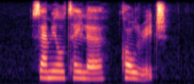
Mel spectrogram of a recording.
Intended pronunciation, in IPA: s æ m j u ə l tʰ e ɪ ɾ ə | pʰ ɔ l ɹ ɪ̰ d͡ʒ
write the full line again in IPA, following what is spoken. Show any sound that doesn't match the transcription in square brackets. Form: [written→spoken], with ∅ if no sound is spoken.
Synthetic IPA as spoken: s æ m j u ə l tʰ e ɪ [ɾ→l] ə | [pʰ→kʰ] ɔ l ɹ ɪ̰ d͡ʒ

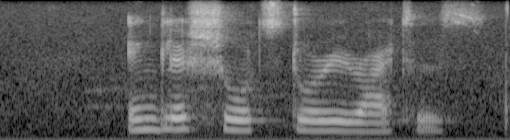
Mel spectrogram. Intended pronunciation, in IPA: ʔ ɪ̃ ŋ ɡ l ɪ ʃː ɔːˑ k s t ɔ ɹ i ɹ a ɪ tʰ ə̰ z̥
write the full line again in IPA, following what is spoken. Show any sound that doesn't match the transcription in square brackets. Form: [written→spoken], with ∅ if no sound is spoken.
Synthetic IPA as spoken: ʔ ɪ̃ ŋ ɡ l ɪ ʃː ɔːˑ [k→t] s t ɔ ɹ i ɹ a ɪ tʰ ə̰ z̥

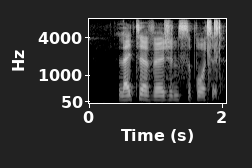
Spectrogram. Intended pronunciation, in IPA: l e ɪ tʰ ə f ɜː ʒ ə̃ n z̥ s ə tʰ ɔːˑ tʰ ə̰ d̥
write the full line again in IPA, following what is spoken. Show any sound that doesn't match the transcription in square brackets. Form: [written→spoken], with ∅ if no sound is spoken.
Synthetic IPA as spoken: l e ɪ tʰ ə [f→v] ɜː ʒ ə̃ n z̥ s ə [tʰ→pʰ] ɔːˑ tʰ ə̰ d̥

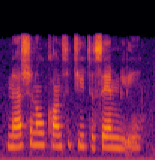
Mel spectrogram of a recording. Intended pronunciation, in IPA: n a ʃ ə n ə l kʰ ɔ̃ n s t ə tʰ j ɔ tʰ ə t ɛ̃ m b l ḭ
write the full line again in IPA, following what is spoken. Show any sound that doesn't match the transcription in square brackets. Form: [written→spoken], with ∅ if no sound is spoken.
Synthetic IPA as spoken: n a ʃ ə n ə l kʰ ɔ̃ n s t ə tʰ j [ɔ→u] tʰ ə [t→s] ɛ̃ m b l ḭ

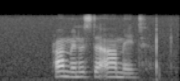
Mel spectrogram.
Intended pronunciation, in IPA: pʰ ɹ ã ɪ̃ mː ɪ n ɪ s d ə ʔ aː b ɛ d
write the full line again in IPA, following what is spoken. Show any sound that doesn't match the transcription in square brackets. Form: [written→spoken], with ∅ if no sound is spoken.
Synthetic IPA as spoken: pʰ ɹ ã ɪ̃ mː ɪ n ɪ s [d→t] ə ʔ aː [b→m] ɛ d

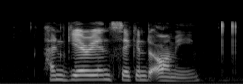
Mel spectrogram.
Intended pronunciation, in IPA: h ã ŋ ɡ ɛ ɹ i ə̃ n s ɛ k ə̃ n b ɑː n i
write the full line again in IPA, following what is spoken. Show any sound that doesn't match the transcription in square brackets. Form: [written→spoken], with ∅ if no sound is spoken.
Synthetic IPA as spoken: h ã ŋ ɡ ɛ ɹ i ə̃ n s ɛ k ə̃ n [b→d] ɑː [n→m] i

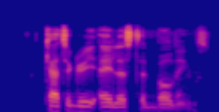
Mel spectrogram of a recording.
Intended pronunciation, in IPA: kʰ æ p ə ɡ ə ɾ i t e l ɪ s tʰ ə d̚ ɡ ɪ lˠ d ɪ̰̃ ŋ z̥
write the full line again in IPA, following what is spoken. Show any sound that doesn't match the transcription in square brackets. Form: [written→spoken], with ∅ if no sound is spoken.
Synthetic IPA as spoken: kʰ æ [p→t] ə ɡ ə [ɾ→ɹ] i [t→ʔ] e l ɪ s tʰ ə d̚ [ɡ→b] ɪ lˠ d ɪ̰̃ ŋ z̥

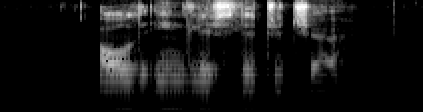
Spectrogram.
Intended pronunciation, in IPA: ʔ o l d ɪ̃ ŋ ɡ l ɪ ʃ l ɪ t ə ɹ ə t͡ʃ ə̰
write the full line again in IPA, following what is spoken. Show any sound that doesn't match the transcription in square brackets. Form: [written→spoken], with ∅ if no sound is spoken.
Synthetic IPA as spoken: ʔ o l d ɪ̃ ŋ ɡ l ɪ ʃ l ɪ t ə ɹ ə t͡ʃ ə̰

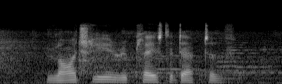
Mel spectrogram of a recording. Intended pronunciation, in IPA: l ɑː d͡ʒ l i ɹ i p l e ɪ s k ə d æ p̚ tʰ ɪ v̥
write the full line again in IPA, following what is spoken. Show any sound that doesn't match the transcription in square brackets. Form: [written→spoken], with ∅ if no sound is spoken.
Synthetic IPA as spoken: l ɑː d͡ʒ l i ɹ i [p→pʰ] l e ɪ s [k→t] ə d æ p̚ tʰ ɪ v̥

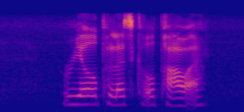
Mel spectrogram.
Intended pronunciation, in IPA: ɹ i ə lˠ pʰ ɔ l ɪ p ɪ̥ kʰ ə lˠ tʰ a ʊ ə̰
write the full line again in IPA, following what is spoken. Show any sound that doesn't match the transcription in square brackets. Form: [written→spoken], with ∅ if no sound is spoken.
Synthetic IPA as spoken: ɹ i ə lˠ pʰ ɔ l ɪ [p→t] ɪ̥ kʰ ə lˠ [tʰ→pʰ] a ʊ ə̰

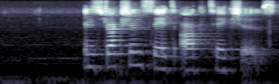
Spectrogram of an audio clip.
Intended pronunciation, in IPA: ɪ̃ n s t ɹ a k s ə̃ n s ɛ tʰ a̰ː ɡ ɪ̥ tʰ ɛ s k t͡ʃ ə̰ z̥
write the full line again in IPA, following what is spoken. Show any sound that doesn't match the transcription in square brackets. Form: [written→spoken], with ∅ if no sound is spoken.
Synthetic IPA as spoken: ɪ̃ n s t ɹ a k [s→ʃ] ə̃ n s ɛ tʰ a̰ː [ɡ→k] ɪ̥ tʰ ɛ [s→∅] k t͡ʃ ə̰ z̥

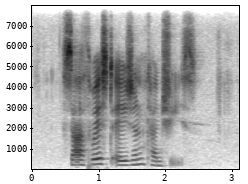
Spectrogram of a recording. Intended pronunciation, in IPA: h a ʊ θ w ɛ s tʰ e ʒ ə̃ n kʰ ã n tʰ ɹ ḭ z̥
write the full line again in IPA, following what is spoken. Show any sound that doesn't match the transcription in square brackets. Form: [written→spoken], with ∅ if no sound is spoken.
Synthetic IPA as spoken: [h→s] a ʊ θ w ɛ s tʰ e ʒ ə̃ n kʰ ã n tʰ ɹ ḭ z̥

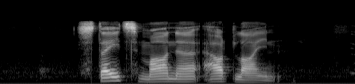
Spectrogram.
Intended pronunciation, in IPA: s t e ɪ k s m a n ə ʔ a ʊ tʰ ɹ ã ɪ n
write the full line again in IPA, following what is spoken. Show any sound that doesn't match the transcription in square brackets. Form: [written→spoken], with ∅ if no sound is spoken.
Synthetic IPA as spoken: s t e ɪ [k→t] s m a n ə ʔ a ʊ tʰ [ɹ→l] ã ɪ n

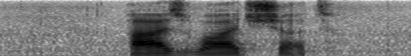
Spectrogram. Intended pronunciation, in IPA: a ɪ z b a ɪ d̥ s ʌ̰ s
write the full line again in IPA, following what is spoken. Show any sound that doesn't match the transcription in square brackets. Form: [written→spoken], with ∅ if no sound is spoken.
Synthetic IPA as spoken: a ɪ z [b→w] a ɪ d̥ [s→ʃ] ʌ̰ [s→t]

